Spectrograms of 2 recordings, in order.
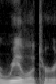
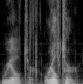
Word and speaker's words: realtor: It's not realtor, it's realtor.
